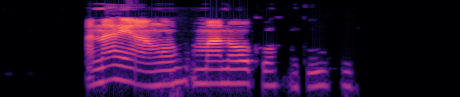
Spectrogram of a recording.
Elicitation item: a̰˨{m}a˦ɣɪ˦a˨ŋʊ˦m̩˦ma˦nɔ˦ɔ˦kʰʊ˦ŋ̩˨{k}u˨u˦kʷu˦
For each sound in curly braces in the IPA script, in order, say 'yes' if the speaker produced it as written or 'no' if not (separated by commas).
no, yes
